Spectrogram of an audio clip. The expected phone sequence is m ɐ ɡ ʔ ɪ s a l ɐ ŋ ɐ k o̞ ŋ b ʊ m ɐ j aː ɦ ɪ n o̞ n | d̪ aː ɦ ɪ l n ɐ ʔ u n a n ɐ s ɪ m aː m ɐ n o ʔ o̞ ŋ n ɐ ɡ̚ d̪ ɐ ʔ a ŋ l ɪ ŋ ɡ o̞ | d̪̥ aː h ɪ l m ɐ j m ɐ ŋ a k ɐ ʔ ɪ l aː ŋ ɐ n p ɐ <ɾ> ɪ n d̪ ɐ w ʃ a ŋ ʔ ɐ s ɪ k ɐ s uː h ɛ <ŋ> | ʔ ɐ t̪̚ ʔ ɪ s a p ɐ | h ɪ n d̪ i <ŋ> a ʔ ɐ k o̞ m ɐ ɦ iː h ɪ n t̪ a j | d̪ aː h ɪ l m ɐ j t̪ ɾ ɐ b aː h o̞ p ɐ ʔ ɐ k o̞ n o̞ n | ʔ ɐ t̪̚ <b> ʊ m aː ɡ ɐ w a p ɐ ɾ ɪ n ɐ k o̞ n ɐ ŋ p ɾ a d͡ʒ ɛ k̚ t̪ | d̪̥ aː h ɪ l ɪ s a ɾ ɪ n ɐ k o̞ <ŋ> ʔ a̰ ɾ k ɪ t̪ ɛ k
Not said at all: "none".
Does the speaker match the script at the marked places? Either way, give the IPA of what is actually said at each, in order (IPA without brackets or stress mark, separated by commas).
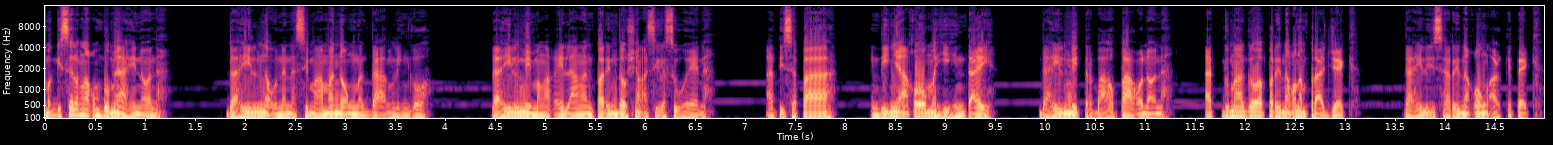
ɾ, n, ɲ, ɡ, ŋ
